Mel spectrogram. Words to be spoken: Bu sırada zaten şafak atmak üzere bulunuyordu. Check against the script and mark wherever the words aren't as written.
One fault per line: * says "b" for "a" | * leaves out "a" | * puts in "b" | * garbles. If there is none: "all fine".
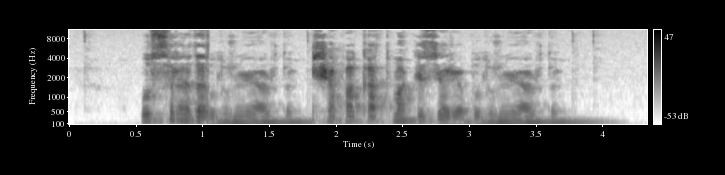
* says "bulunuyordu" for "zaten"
